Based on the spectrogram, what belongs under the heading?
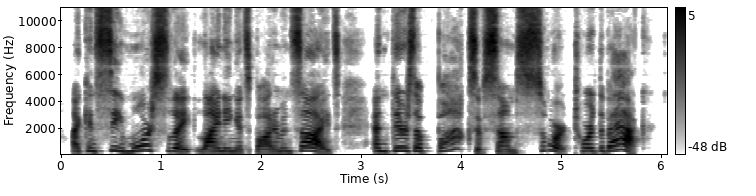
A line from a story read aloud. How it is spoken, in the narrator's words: I said, excitedly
